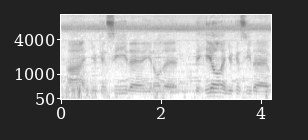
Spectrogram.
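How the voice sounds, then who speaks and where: Loud background noise fills the recording. Over it, a man speaks at a fairly slow pace. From Colombia. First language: Spanish. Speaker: travel vlogger. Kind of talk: casual monologue. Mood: relaxed and friendly. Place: open country. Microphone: phone near.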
